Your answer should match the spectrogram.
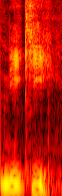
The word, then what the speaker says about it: niche: Eric said that he really liked the word neech I was gonna I was too could have said it earlier I was you pronounced it Nikki but I'm like I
